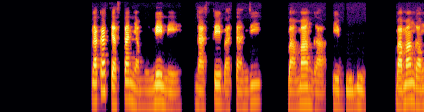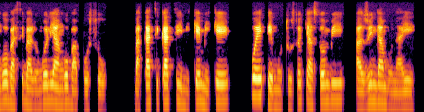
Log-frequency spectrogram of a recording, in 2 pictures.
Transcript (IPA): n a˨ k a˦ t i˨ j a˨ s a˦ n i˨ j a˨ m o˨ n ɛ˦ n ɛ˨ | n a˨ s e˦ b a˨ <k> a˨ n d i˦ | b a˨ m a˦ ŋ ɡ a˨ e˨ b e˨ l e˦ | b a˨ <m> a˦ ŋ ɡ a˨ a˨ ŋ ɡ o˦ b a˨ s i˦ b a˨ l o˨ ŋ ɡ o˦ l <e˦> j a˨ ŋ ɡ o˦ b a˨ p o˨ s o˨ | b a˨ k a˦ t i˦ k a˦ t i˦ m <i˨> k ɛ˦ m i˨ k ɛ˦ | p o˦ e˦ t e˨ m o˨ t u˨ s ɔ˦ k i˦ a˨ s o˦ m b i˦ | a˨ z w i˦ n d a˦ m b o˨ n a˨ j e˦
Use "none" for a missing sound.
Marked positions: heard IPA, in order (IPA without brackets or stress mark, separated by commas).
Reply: t, m, i˦, i˨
